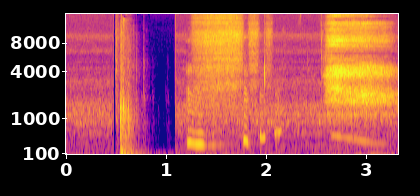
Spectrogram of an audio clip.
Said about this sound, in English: What are you doing? Why are you closing the door?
